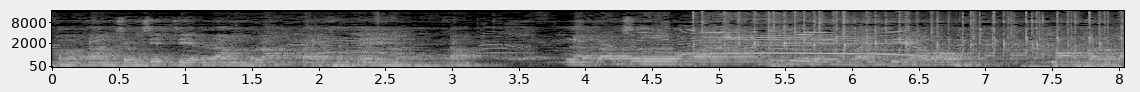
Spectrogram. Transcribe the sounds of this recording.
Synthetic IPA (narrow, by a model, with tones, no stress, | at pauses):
a˧mːa˧kaː˧nt͡ɕʰuː˧˩t̪ʰiː˥˩si˩˦ɾa˧ŋ˧la˦˥˩p̚pa˧jt̪ʰa˧˥˦neː˧˨˩kʰa˦˩p̚ | lɛː˦˥wkɔː˥˩t͡ɕʰɯː˧pa˧t̪ʰiː˥˩pa˧jki˨˩əw | mɔː˧ŋpʰa˧la˧m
